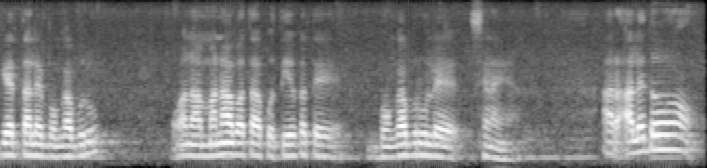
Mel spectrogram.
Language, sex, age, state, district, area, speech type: Santali, male, 45-60, Odisha, Mayurbhanj, rural, spontaneous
